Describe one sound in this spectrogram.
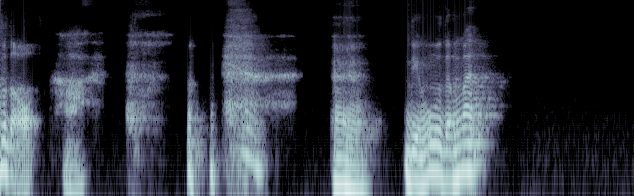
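An elderly man laughs heartily close to a microphone.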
